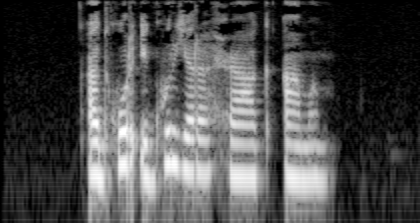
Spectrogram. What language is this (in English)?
Abkhazian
